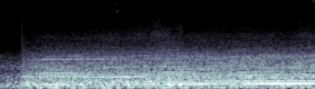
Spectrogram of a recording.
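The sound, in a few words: sports car engine revving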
